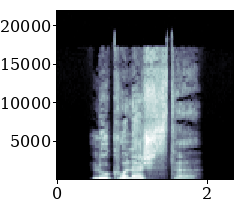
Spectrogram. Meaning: inflection of lukullisch: 1. strong/mixed nominative/accusative feminine singular superlative degree 2. strong nominative/accusative plural superlative degree
- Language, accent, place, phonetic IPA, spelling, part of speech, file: German, Germany, Berlin, [luˈkʊlɪʃstə], lukullischste, adjective, De-lukullischste.ogg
